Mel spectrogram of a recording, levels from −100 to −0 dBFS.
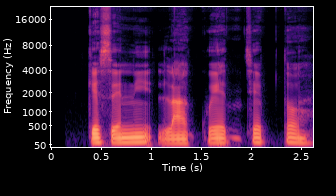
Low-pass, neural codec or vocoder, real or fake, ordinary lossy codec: none; none; real; none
